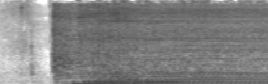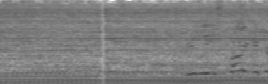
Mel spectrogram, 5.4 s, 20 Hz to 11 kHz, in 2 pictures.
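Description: An Exmark 52-inch radius zero-turn mower engine cranks after a short quiet lead-in, catches and settles into a steady, loud running drone close by at half throttle.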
